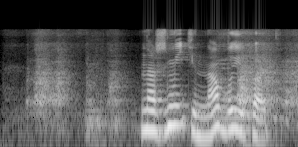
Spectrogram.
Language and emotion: Russian, angry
